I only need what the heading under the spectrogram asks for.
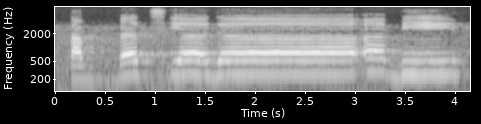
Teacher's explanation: Karena mad tabi'i bertemu dengan hamzah di lain kalimat. Maka panjang bacaannya adalah 5 harokat atau 2,5 alif.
